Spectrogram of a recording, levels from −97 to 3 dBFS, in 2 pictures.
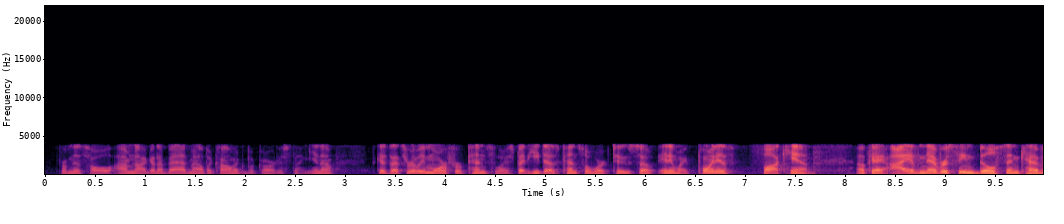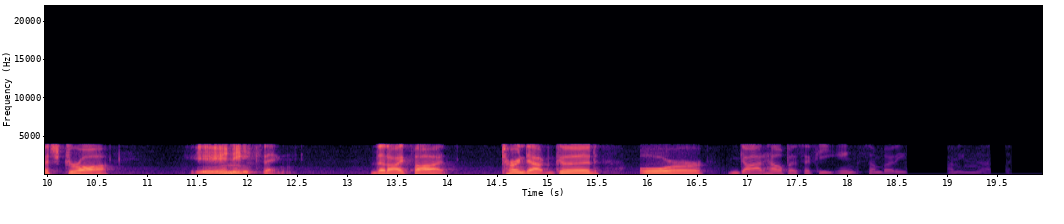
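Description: A speech recording with two problems. From 0.14 s to 7.47 s you can hear automatic gain rising: the AGC decided the input was too quiet and kept pushing its gain up, by about 13 dB in total, so the voice and the background swell together over those seven-odd seconds instead of holding steady. Then there's truncation distortion on the fade at the end. The fade-out starts around 16 s, and from 16.23 s onward the quiet tail turns gritty. From 17.31 s to the end it is at its worst, because the level stage drops bits without dither and the waveform collapses into a few coarse steps, which fits something like a 10-bit gain stage. Everything sits below 4 kHz, consistent with a narrowband call codec such as G.711.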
